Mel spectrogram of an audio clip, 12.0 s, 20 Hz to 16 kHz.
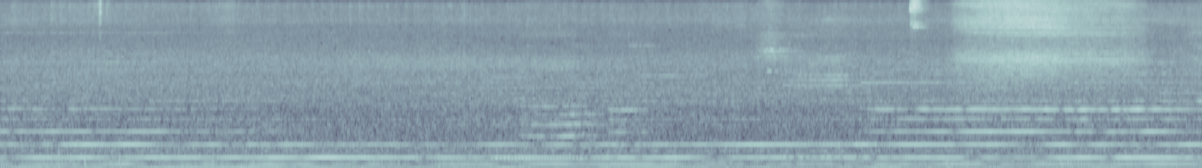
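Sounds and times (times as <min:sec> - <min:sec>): low hum: 0:00.0 - 0:12.0
meditation music with ringing tones: 0:00.0 - 0:12.0.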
